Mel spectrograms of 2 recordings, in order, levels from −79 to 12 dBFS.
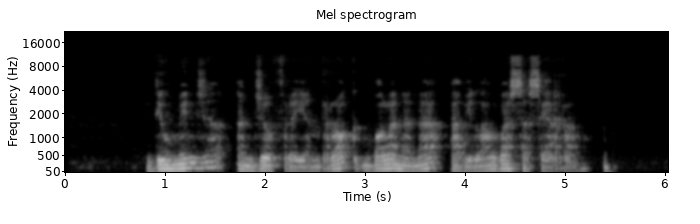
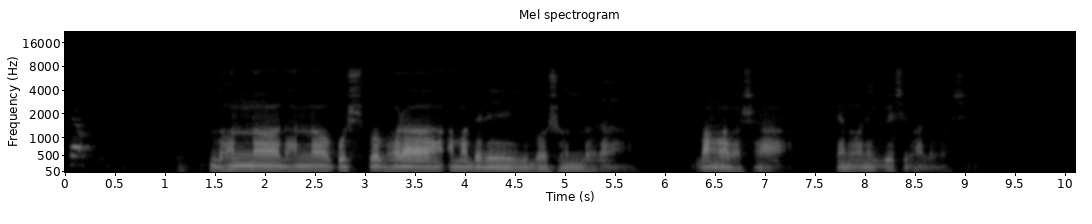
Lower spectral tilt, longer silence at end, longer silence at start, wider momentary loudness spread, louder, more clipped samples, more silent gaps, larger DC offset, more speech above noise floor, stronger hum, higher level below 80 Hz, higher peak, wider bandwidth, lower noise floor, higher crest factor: about the same, -7 dB/octave vs -7 dB/octave; second, 0.6 s vs 1.1 s; first, 0.8 s vs 0.05 s; first, 19 LU vs 15 LU; first, -23 LUFS vs -39 LUFS; neither; neither; neither; about the same, 46 dB vs 46 dB; neither; first, -52 dBFS vs -60 dBFS; first, -6 dBFS vs -20 dBFS; first, 11 kHz vs 8 kHz; second, -68 dBFS vs -84 dBFS; about the same, 18 dB vs 20 dB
